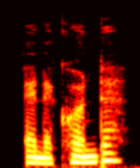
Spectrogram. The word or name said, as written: anakonda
